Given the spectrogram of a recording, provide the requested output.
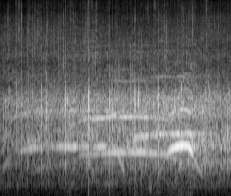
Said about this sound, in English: You should clap for that.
